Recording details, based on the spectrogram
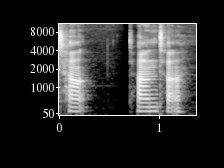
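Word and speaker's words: Tintin: 10 10 a taunt how is it pronounced in French it's like Tanta there's a new 1010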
